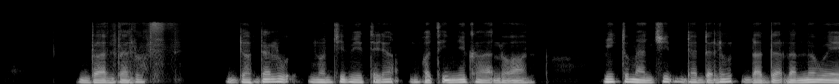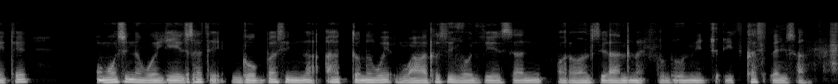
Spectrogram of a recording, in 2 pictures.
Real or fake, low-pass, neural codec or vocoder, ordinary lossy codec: fake; 7.2 kHz; codec, 16 kHz, 1 kbps, FunCodec, trained on Chinese and English, 50 frames a second; MP3, 64 kbps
